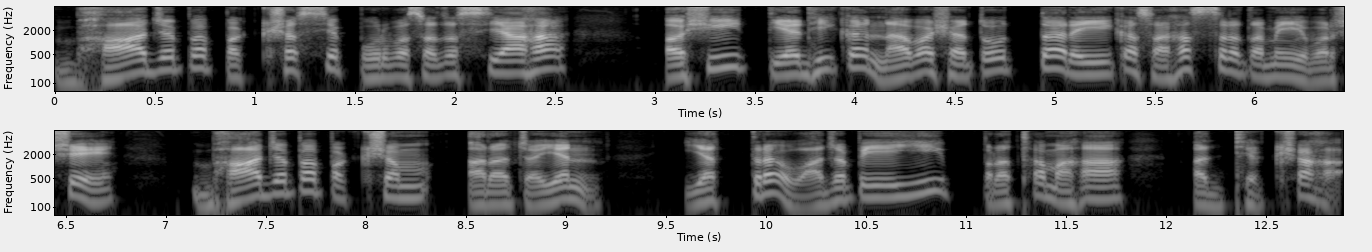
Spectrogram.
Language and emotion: Sanskrit, neutral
